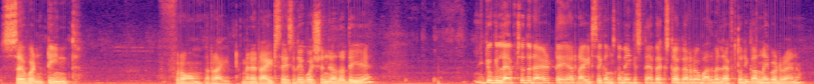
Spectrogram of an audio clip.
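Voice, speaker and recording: Hindi-speaking teacher explaining step by step. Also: male voice, on the high side, quick pace, a little mellow. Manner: explains step by step, often checks "clear?" with students. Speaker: maths and reasoning teacher. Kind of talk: online exam-prep lesson.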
